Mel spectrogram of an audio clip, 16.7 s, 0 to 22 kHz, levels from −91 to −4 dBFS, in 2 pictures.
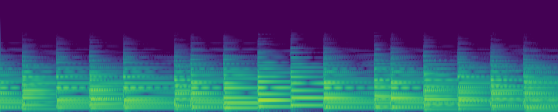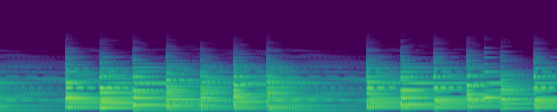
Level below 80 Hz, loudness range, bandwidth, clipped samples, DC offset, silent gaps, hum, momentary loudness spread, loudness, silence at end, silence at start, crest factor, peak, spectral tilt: -56 dBFS; 4 LU; 4.6 kHz; under 0.1%; under 0.1%; none; none; 9 LU; -24 LUFS; 0 s; 0 s; 16 dB; -8 dBFS; -11 dB/octave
